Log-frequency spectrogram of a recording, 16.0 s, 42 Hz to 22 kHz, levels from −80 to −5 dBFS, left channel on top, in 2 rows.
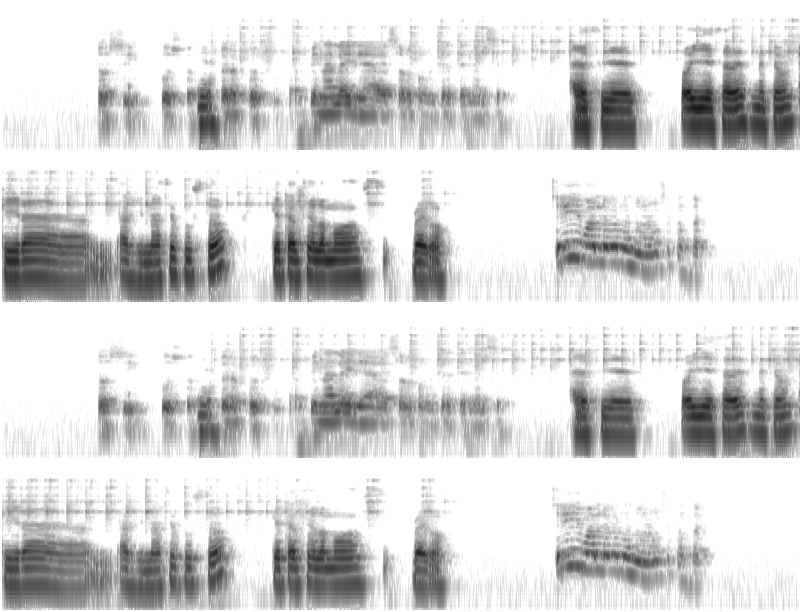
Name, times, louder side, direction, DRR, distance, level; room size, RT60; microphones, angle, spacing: voice 1, 1.0-2.6 2.9-5.0 13.5-15.0, left 2 dB, 35° left, 2.2 m, -37 dB
sound 1, 2.0-11.2 11.6-12.6, right 1 dB, 10° right, 2.7 m, -52 dB
voice 2, 5.7-6.4 6.8-10.3 10.7-11.7 12.1-12.4, left 5 dB, 75° left, 0.4 m, -24 dB
10.5 x 3.6 x 4.3 m
head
